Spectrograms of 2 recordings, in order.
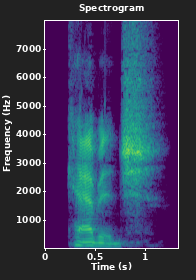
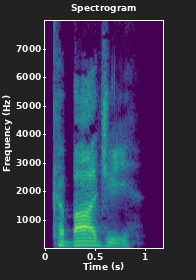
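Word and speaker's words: Cabaji: Buggy's second mate, Cabbage, the acrobat. – I believe it's pronounced Kabaji. – Kabaji. – Yeah, because Cabbage. It's like a J-I.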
